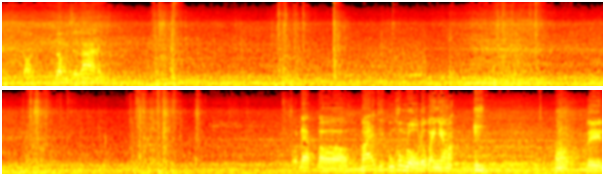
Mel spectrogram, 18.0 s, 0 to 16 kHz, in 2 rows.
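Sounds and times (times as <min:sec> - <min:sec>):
motorcycle engine kick-start cranking: 0:02.2 - 0:02.9, 0:09.3 - 0:10.1.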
